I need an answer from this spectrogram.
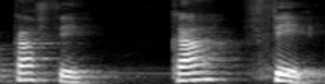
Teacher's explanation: fé caiu na última então é oxítona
